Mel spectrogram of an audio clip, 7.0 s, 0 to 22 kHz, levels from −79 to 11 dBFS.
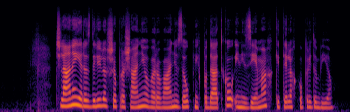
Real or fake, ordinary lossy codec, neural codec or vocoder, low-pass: fake; none; autoencoder, 48 kHz, 32 numbers a frame, DAC-VAE, trained on Japanese speech; 19.8 kHz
